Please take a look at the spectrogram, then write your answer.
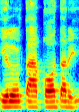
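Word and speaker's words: التقتا: Untuk lafaz yang tadi iltaqo tadi. Iltaqota bacanya ya.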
